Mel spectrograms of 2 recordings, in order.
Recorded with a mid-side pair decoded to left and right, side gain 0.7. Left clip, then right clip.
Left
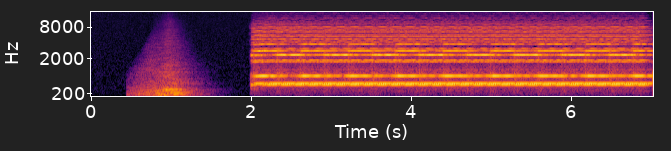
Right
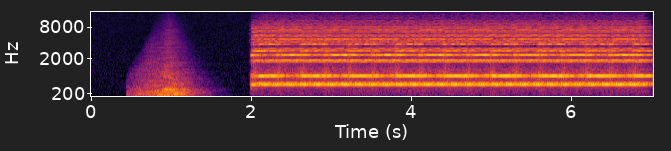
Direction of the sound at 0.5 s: Straight ahead.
